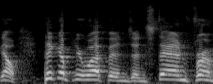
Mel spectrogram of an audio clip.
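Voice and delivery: high, yelled, commander-style shouting. Voicing a guard commander backing away from a fight: yelling orders at soldiers. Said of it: "yelling at people, like".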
